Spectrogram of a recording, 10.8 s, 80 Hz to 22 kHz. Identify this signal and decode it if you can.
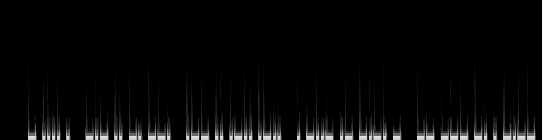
Morse code, heard as a keyed tone, about 25 wpm, 700 Hz. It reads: THE KING WILL EXACT MONEY
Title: Sentences from Top 1300 Words 25wpm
